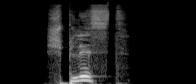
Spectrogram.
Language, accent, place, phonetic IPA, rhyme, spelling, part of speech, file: German, Germany, Berlin, [ʃplɪst], -ɪst, splisst, verb, De-splisst.ogg
- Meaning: second-person singular/plural preterite of spleißen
